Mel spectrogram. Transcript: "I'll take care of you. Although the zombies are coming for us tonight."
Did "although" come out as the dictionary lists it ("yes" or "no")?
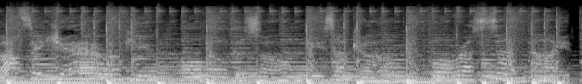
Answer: no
